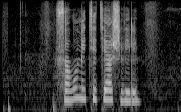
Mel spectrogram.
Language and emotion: Russian, neutral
